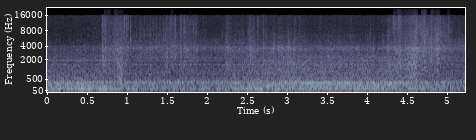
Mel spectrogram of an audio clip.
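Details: Fantastic Fan roof vent fan installed over old vent, on lowest setting: steady low hum with soft even whir and some rustling, no knocks or rubbing; normal running on low.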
